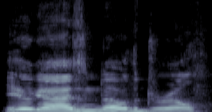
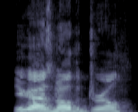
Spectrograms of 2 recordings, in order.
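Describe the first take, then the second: First: Slow, deliberate, stretched out. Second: Loud. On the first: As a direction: drawl it out slowly. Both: Shown as a demonstration.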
